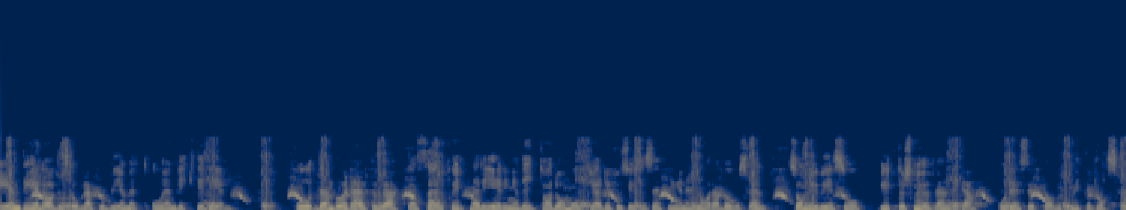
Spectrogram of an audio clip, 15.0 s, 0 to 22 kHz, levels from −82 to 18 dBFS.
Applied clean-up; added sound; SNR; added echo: classical method WPE with log-MMSE.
